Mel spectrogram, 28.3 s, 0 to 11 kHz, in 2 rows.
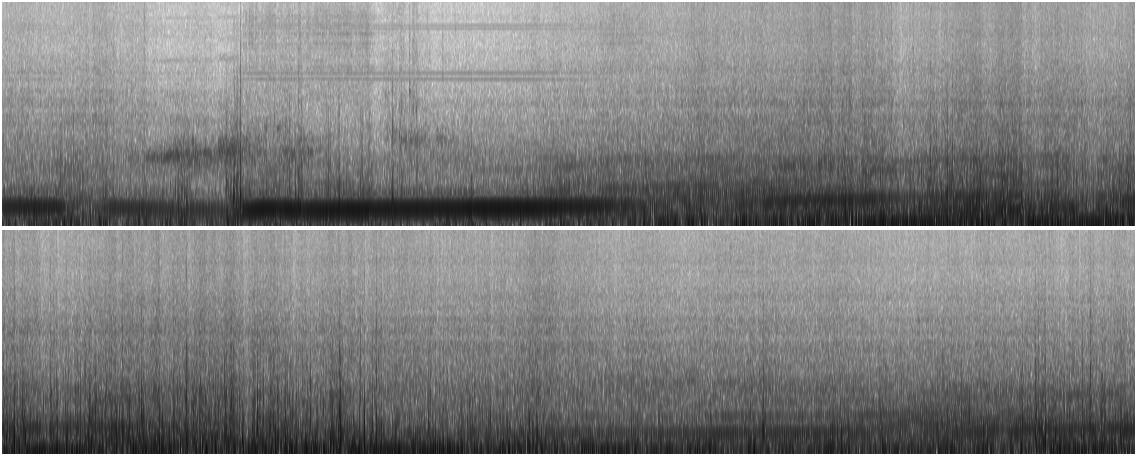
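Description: A 2013 Nissan 370Z Nismo's V6 engine heard from inside the cabin under hard acceleration on track. Its pitch climbs, drops at an upshift about halfway through, then climbs again and holds at high speed.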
